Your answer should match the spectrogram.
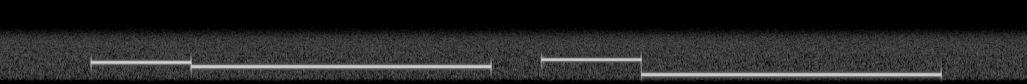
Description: Two-tone page, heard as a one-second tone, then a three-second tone, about 1040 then 830 Hz, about 1180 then 460 Hz, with a squelch burst at the end.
